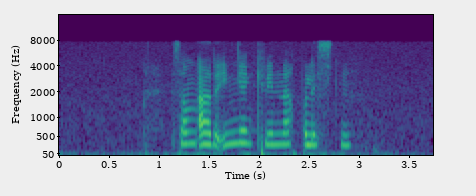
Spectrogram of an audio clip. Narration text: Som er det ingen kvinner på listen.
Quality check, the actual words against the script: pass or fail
pass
